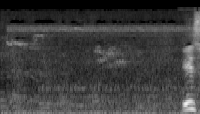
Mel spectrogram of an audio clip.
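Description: A steady, high-pitched insect drone, one unbroken thin tone, over faint outdoor background; a voice starts speaking just before the end.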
